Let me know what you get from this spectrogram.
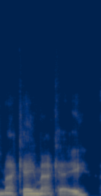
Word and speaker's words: Makemake: It is pronounced Makemake.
